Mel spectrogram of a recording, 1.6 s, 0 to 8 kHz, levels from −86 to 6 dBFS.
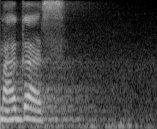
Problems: background sounds at intervals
